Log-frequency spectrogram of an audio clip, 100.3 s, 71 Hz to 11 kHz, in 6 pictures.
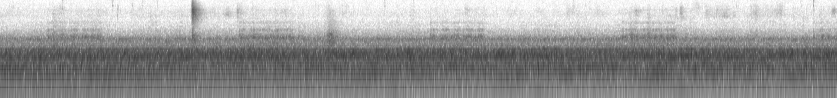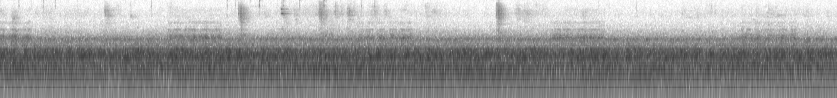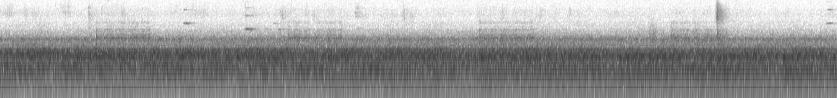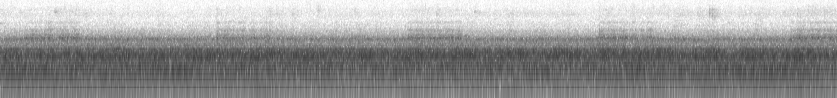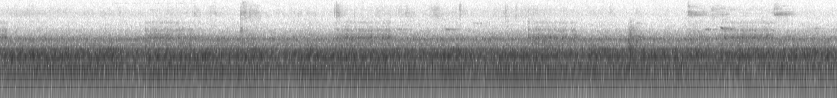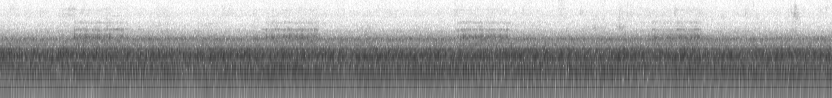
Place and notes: {
  "title": "Tallinn, Baltijaam market wall ventilation - Tallinn, Baltijaam market wall ventilation (recorded w/ kessu karu)",
  "date": "2011-04-20 17:00:00",
  "description": "hidden sounds, contact mic recording of a metal wall along the market at Tallinns main train station.",
  "latitude": "59.44",
  "longitude": "24.74",
  "timezone": "Europe/Tallinn"
}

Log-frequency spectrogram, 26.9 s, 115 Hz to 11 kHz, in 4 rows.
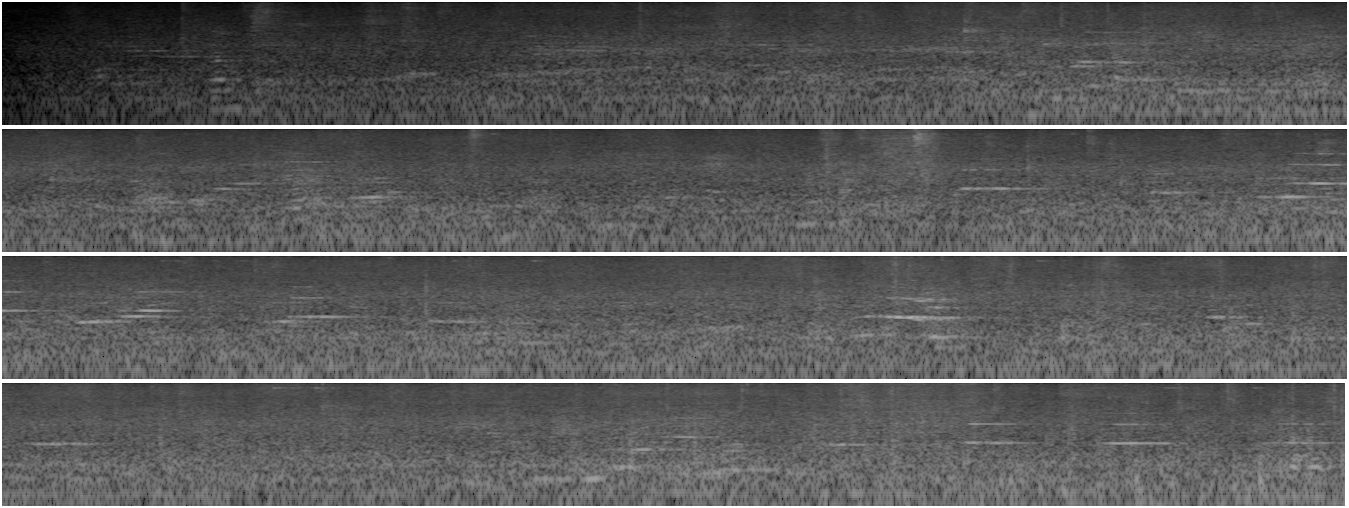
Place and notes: {
  "title": "Hugo-Eckener-Ring, Frankfurt am Main, Deutschland - Escelator noises Corona Anouncements",
  "date": "2020-09-08 16:43:00",
  "description": "The airport is rather busy, especially the passage between train station and airport. An escelator could need some oil, but then the beautiful noises will vanish. There are a lot of anouncements asking the passengers to stick to the Covid-19-regulations.",
  "latitude": "50.05",
  "longitude": "8.57",
  "altitude": "116",
  "timezone": "Europe/Berlin"
}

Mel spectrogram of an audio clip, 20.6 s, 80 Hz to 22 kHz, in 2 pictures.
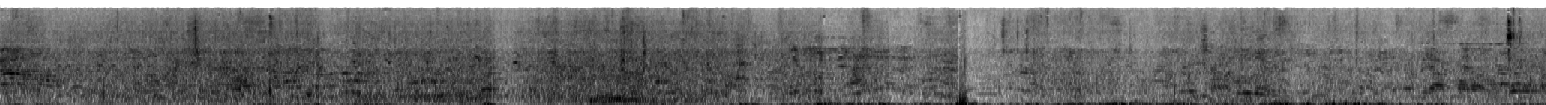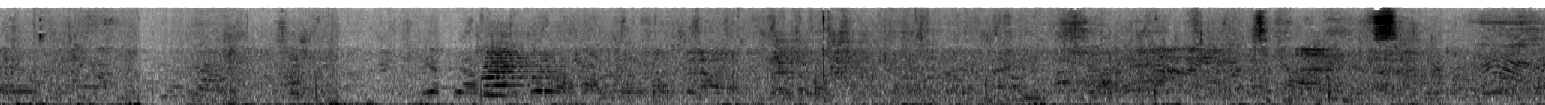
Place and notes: {
  "title": "walking in Naples (Italy): from Carità square to Gesù square - April 2006",
  "latitude": "40.84",
  "longitude": "14.25",
  "altitude": "42",
  "timezone": "GMT+1"
}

